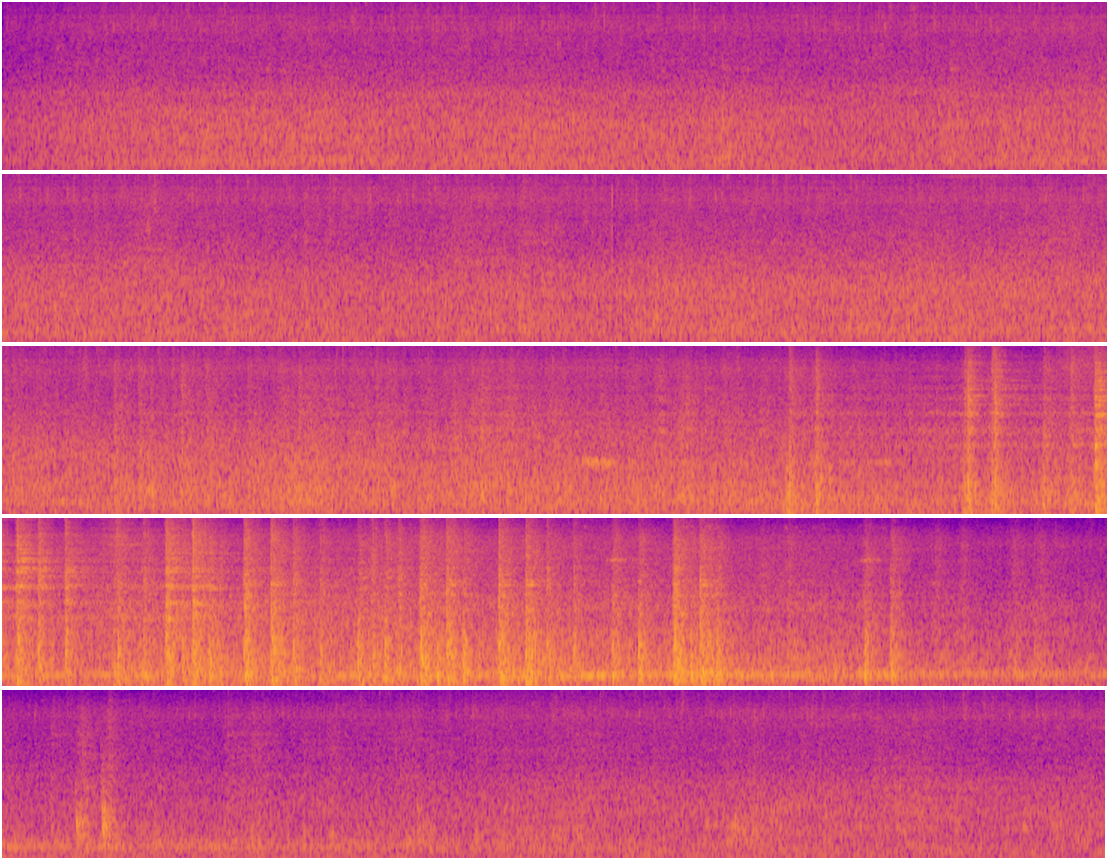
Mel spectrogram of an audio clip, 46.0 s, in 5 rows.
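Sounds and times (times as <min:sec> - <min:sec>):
electric train running noise: 0:18.5 - 0:42.0.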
